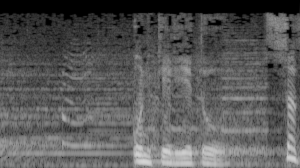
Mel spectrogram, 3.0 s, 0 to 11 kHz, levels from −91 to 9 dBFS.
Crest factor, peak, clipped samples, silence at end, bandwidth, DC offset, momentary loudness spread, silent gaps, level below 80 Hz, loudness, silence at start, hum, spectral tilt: 16 dB; -2 dBFS; under 0.1%; 0 s; 8.8 kHz; under 0.1%; 17 LU; none; -42 dBFS; -17 LUFS; 0 s; none; -6.5 dB/octave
